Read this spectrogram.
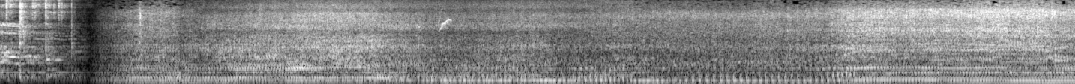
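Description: A motorcycle engine hums and revs as it rides slowly.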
